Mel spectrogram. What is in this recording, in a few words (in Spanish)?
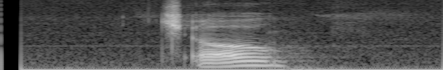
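"ratón", chuj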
